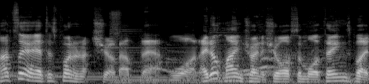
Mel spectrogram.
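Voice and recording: Reading aloud in a natural voice, intonation lively throughout.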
